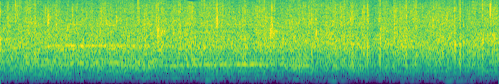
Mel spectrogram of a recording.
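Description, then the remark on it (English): A steady wash of audience applause for a city council candidate, many hands clapping at once in a dense, even roar that holds at full strength throughout without voices standing out. “Big round of applause”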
